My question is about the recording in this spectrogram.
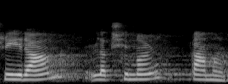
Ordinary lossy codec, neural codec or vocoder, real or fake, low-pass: none; codec, 16 kHz, 4 kbps, FreqCodec, larger model; fake; none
